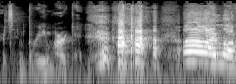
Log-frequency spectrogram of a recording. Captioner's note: laughs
